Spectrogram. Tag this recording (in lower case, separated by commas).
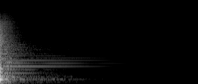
percussion, music, snare drum, musical instrument, drum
